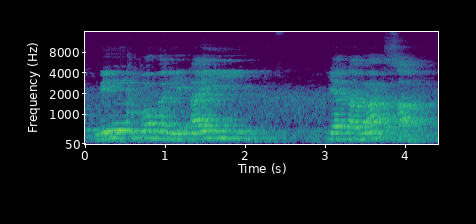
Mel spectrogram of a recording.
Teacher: Contoh bacaan idgham biguna itu min qabli ay yatamassa. Jadi kan ketika huruf nun tadi bertemu dengan huruf ya, itu menjadi bacaannya itu ayya, berarti didengungkan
